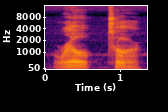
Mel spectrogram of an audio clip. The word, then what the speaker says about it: Realtor: realtor. Realtor, not realtor. It's no extra a in there, no extra letters. Realtor for those people who don't know how to pronounce it and going to annoy me when they say it.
